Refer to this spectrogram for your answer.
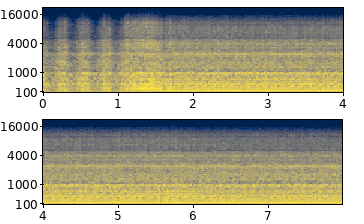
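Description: A few cranking pulses, then the diesel catches and settles into a steady, even low idle with no knocks. Sounds healthy.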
